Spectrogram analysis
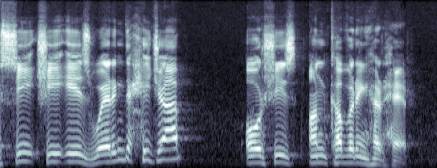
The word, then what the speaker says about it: hijab: What you're referring to is hijaab with an H.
